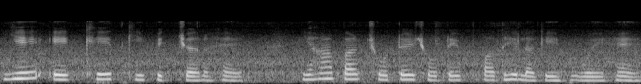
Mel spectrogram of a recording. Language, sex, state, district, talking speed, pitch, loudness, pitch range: Hindi, male, Madhya Pradesh, Katni, 130 wpm, 210 Hz, -16 LUFS, 190-235 Hz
